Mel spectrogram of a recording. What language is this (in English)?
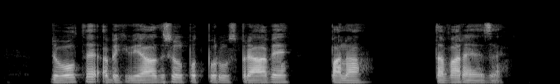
Czech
